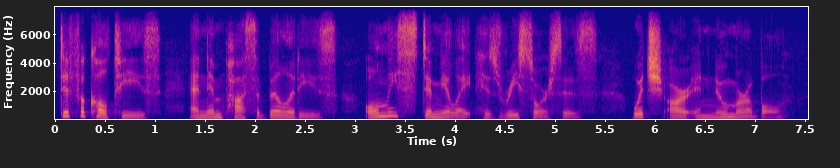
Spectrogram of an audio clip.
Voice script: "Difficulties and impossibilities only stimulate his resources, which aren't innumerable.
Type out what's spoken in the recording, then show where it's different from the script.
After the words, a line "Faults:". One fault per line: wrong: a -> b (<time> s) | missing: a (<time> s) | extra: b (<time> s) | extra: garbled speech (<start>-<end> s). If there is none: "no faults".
"Difficulties and impossibilities only stimulate his resources, which are innumerable.
Faults:
wrong: aren't -> are (6.1 s)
